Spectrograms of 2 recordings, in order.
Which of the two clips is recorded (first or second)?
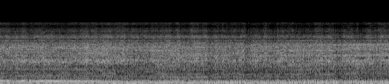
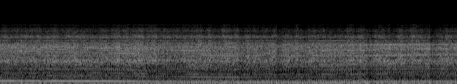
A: second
